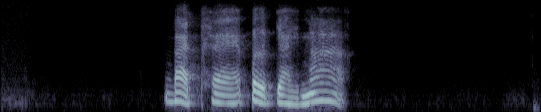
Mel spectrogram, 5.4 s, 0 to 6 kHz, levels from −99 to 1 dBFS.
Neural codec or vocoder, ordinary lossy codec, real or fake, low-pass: codec, 16 kHz, 8 kbps, FreqCodec, smaller model; Opus, 24 kbps; fake; 5.4 kHz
